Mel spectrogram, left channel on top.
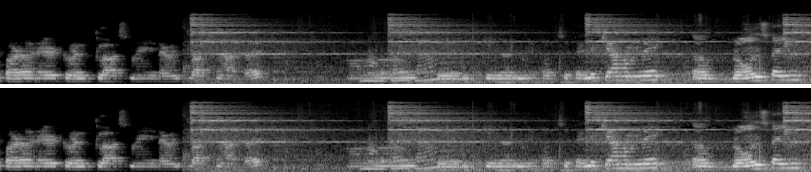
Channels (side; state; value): both; normal; correlation 0.93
